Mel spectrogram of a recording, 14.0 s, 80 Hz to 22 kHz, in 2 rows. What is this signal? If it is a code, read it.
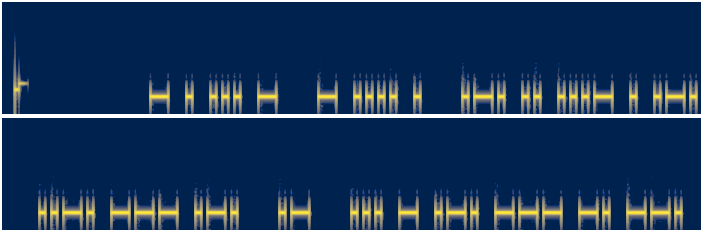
Morse code, heard as a keyed tone, about 21 wpm, 700 Hz. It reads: TEST THE RIVER FOR A STRONG
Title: Sentences from Top 1000 Words - Review Part 4 - 20wpm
